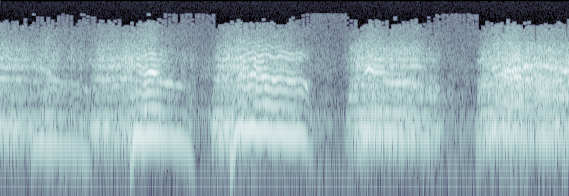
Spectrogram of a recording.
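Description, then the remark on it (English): A train whistle shrieks in five long, loud blasts, each sliding up in pitch at the start before holding a piercing, chord-like tone, with short gaps between them. “And then as the eerie shriek of the train whistle suddenly blasts into his ears, a new thought is wedded to it.”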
